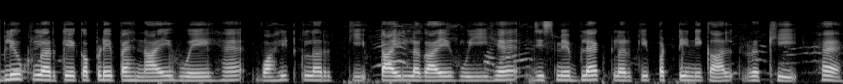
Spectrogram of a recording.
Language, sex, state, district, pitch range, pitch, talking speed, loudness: Hindi, female, Haryana, Charkhi Dadri, 185-205 Hz, 195 Hz, 155 wpm, -18 LUFS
